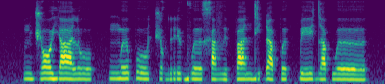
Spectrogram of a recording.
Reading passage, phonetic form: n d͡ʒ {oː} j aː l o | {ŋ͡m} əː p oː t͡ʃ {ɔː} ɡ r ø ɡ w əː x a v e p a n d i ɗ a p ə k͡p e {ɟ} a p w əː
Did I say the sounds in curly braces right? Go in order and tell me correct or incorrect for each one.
incorrect: ɔː, correct, incorrect: ɔ, incorrect: d

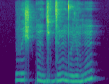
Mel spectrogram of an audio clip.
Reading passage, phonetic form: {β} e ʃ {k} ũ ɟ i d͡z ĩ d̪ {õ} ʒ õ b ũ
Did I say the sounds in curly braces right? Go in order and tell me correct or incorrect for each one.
correct, correct, correct

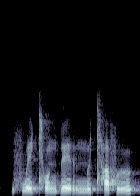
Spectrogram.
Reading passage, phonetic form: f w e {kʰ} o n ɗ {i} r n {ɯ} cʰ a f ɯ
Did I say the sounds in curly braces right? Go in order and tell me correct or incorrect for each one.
incorrect: cʰ, incorrect: e, correct

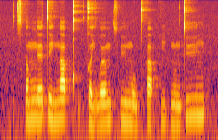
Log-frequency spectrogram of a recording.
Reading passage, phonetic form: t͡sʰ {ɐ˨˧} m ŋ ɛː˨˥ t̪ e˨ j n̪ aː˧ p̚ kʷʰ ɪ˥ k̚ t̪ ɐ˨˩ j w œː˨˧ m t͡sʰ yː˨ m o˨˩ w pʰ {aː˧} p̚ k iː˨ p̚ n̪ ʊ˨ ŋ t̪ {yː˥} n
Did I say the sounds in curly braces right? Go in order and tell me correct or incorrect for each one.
correct, incorrect: aː˨, correct

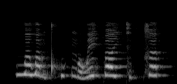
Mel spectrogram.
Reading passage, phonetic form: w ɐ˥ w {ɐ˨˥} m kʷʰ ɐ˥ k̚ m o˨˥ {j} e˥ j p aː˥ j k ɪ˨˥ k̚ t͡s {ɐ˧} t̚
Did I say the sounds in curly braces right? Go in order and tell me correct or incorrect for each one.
incorrect: ɐ˨, incorrect: w, incorrect: ɐ˥

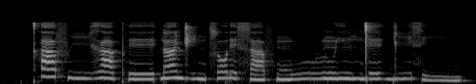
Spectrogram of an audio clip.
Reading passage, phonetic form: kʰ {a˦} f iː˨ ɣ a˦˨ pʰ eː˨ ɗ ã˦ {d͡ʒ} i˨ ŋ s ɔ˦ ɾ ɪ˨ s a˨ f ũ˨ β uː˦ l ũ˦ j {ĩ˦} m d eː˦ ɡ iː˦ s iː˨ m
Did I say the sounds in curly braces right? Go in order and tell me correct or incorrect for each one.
correct, correct, correct

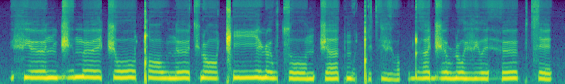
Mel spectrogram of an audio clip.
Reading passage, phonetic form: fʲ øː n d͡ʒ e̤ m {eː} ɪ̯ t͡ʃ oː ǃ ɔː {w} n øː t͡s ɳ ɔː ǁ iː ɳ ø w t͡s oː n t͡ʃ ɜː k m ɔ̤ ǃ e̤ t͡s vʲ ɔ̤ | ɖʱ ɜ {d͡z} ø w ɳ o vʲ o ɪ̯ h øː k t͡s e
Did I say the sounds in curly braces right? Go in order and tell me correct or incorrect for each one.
incorrect: øː, correct, incorrect: d͡ʒ

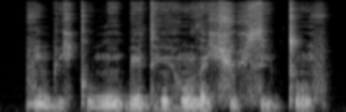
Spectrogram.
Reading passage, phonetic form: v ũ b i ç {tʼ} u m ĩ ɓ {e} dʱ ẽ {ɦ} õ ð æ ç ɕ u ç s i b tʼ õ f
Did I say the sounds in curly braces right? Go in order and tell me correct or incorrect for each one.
incorrect: kʼ, correct, correct

